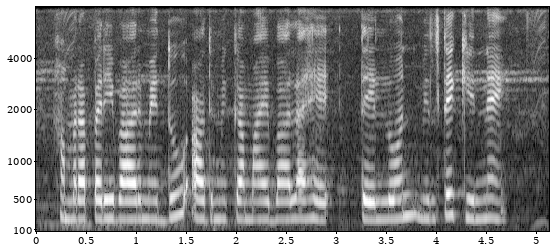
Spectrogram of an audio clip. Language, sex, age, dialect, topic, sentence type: Maithili, female, 18-24, Bajjika, banking, question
